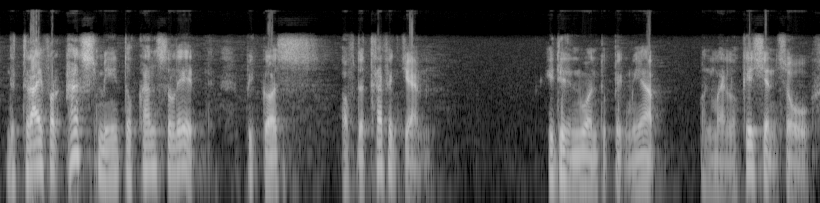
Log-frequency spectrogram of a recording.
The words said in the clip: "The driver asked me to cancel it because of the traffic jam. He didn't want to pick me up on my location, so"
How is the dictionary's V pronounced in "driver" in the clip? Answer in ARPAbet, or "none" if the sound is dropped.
F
